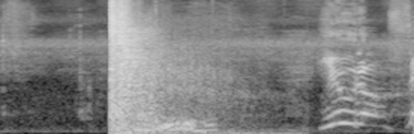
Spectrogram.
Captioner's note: gunshot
